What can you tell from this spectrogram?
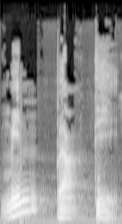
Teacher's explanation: Yang ketiga adalah iqlab, artinya mengganti. Maksudnya mengganti suara nun mati menjadi suara mim mati, seperti dalam lafal min ba'di.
